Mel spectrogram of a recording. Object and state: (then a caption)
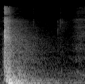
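Solid-sounding insulated car door. The restored steel door of a Jaguar E-Type, fitted with a sound-deadening mat, is shut once, giving a single deep, low thud that dies away in a fraction of a second. It sounds solid, with none of the ringing of the original door, and the close is judged perfect.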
